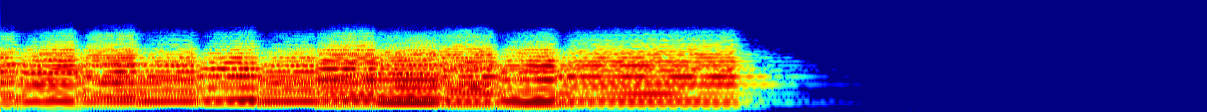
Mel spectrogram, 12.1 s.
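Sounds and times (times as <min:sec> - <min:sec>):
trumpet quartet playing: 0:00.0 - 0:07.7.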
